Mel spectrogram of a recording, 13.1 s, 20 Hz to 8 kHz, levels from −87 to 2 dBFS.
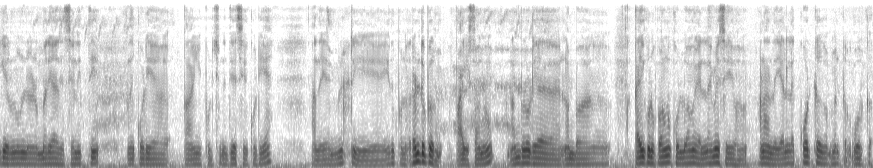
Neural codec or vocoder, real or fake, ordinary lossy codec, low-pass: codec, 16 kHz, 16 kbps, FunCodec, trained on LibriTTS, 50 frames a second; fake; none; 7.2 kHz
